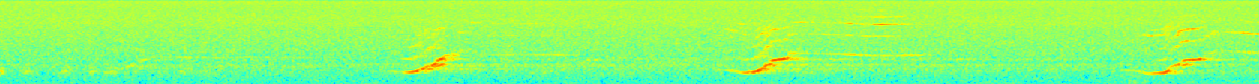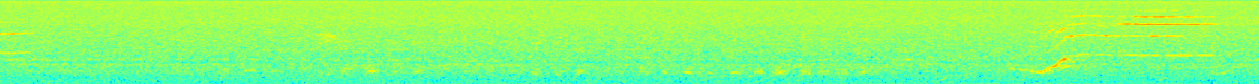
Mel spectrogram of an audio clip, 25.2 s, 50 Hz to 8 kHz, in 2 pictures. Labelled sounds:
4.0	4.7	humpback whale, 0.80 to 1.3 kHz
7.6	9.2	humpback whale, 0.80 to 4.5 kHz
11.4	12.9	humpback whale, 0.80 to 3.0 kHz
15.7	16.0	humpback whale, 1.7 to 2.4 kHz
23.1	24.6	humpback whale, 0.80 to 5.5 kHz

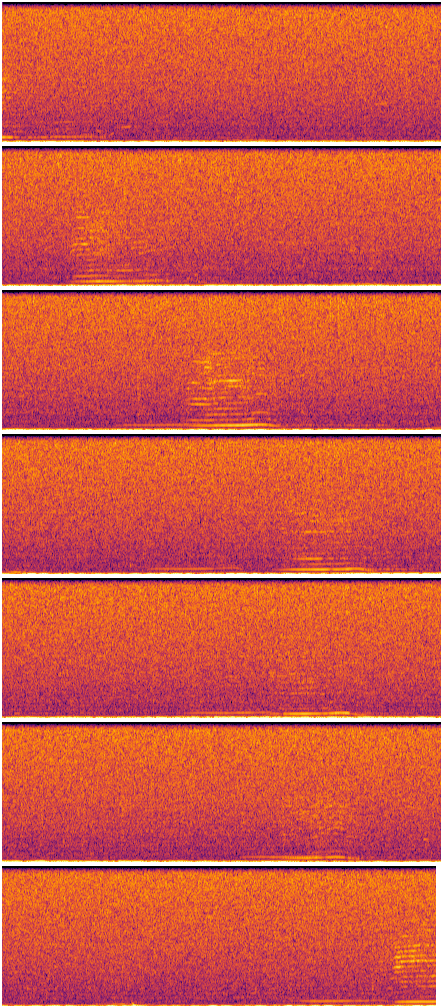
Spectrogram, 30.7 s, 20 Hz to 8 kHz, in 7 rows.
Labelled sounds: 10.6	11.2	humpback whale, 1.2 to 2.9 kHz
16.1	16.4	humpback whale, 0.86 to 2.5 kHz
30.2	30.6	humpback whale, 2.5 to 3.2 kHz

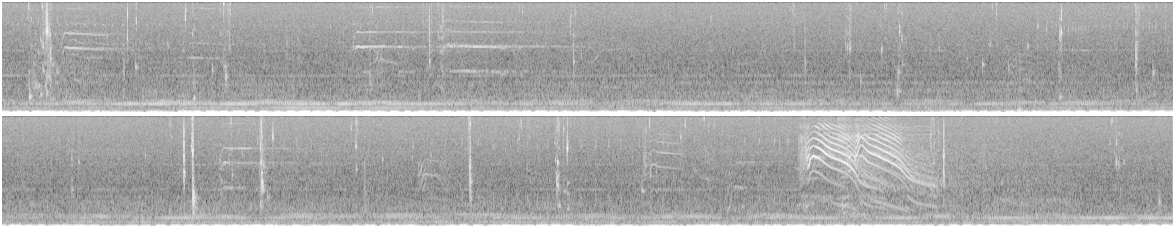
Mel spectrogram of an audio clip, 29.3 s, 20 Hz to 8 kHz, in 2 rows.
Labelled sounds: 0.8	1.6	killer whale, southern Alaska resident, 1.7 to 4.2 kHz
2.2	3.0	killer whale, southern Alaska resident, 1.4 to 7.0 kHz
4.3	6.9	killer whale, southern Alaska resident, 0.78 to 8.0 kHz
7.3	7.9	killer whale, southern Alaska resident, 1.1 to 2.6 kHz
17.3	18.4	killer whale, southern Alaska resident, 0.83 to 3.8 kHz
19.8	20.3	killer whale, southern Alaska resident, 0.96 to 2.7 kHz
22.6	23.2	killer whale, southern Alaska resident, 0.69 to 5.2 kHz
23.7	24.1	killer whale, southern Alaska resident, 0.87 to 2.6 kHz
24.5	26.5	killer whale, southern Alaska resident, 0.64 to 8.0 kHz

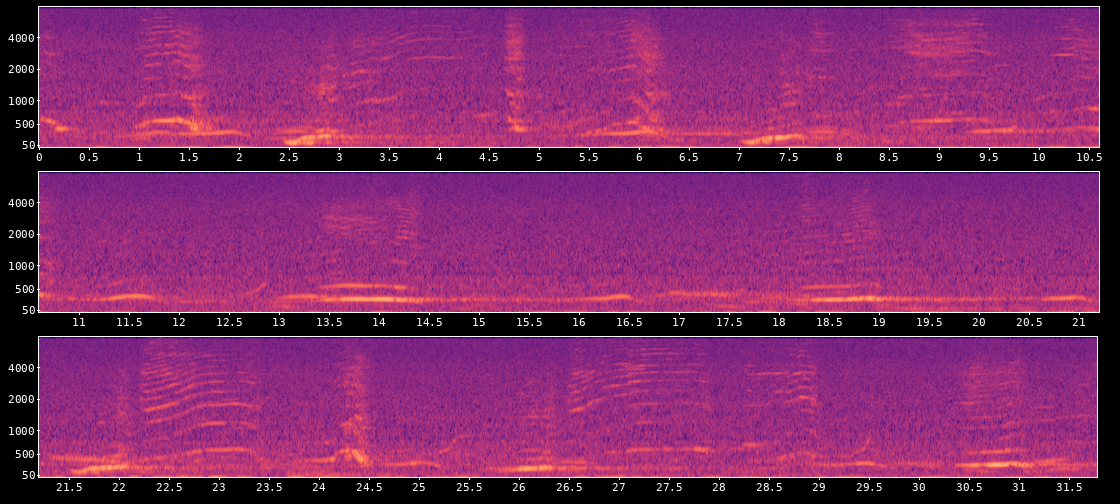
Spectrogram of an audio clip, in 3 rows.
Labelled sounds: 1.0	1.7	humpback whale, 0.99 to 6.4 kHz
2.7	4.2	humpback whale, 0.93 to 5.3 kHz
5.6	6.2	humpback whale, 0.80 to 4.9 kHz
7.7	8.0	humpback whale, 1.6 to 3.1 kHz
8.5	9.6	humpback whale, 0.86 to 6.0 kHz
10.1	10.7	humpback whale, 0.80 to 2.8 kHz
13.6	14.0	humpback whale, 2.5 to 2.9 kHz
18.3	18.5	humpback whale, 1.9 to 2.0 kHz
22.2	23.4	humpback whale, 0.93 to 5.7 kHz
25.3	25.6	humpback whale, 0.80 to 0.93 kHz
26.5	27.8	humpback whale, 1.5 to 7.4 kHz
28.3	29.0	humpback whale, 1.9 to 3.7 kHz
30.4	30.7	humpback whale, 1.8 to 1.9 kHz

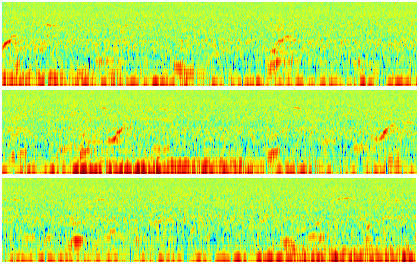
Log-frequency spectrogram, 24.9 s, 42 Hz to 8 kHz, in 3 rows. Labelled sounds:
23.2	23.6	humpback whale, 2.0 to 2.3 kHz

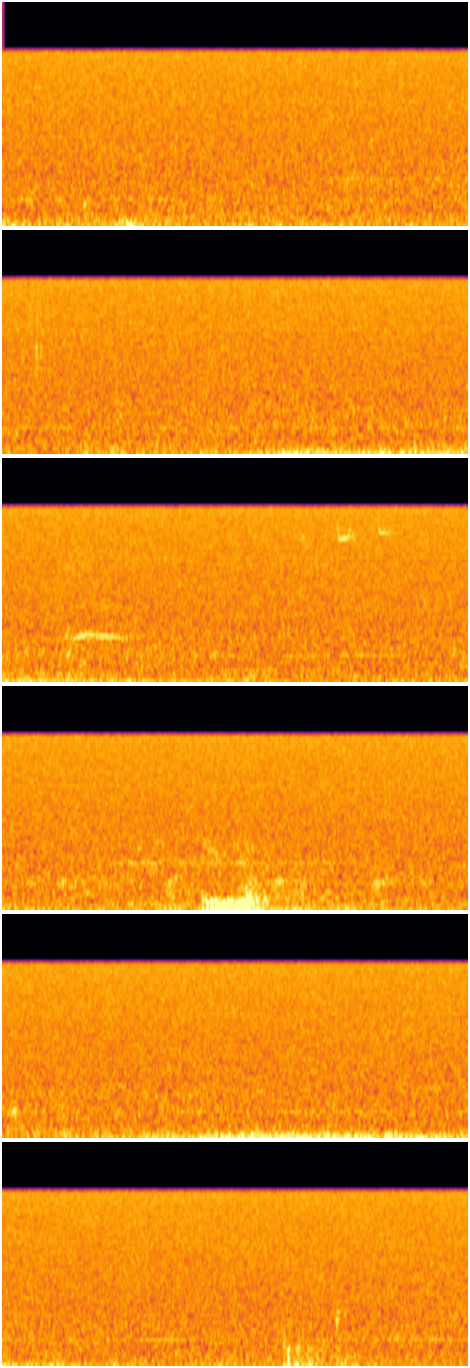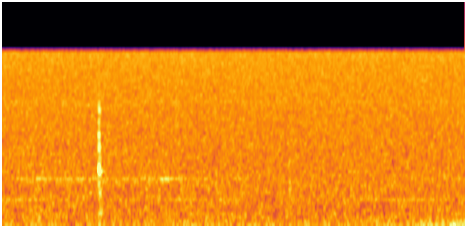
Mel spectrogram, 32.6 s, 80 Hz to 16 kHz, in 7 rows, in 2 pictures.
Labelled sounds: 10.0	10.5	humpback whale, 0.80 to 0.90 kHz

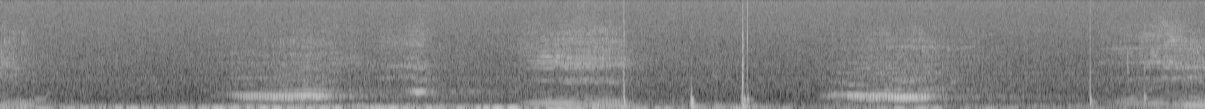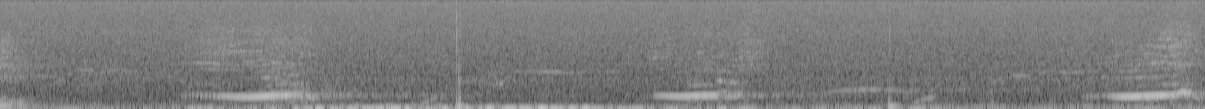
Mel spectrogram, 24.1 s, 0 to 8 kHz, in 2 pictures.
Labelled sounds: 3.9	4.3	humpback whale, 1.1 to 1.3 kHz
5.3	5.8	humpback whale, 1.1 to 1.8 kHz
8.9	9.2	humpback whale, 2.1 to 2.3 kHz
11.4	12.1	humpback whale, 1.1 to 1.6 kHz
14.0	14.6	humpback whale, 1.2 to 2.0 kHz
17.4	17.8	humpback whale, 0.90 to 1.0 kHz
18.5	18.7	humpback whale, 1.5 to 1.7 kHz
22.6	23.8	humpback whale, 0.90 to 2.5 kHz

